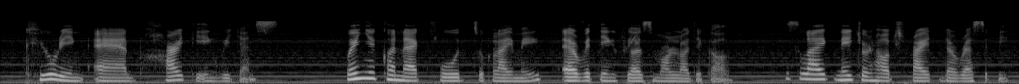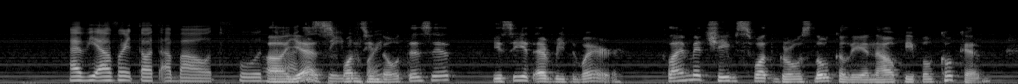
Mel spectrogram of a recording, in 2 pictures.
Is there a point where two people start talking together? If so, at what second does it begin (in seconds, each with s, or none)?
12.8 s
